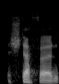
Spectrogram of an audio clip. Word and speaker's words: Stefan: on the last podcast, we discussed this because I asked Stefan exactly how to pronounce it, and yes, it is Stefan, and that's why I'm saying it that way.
